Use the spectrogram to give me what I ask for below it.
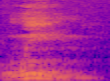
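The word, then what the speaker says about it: Nguyen: sound a lot, like wing, that NGWEN, like that's a common last name. Win, it's kind of how you say it in English.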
